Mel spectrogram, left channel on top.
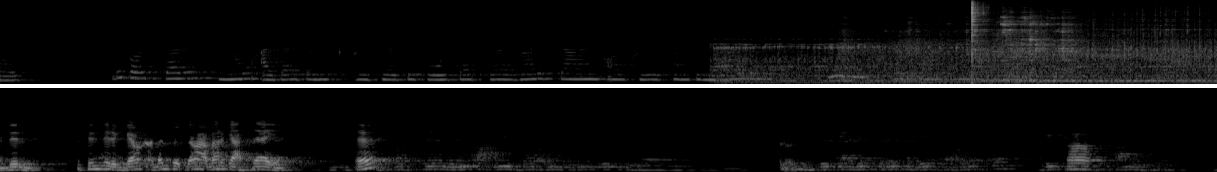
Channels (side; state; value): both; different; correlation 0.00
